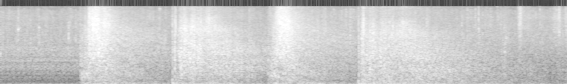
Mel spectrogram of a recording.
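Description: A rifle fires loud, booming shots that echo and rumble away.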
